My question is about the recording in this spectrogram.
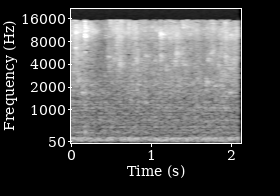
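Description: Chopped scallions pushed off a plate and dropping onto minced meat in a plastic bowl, heard as faint, scattered light ticks over a steady low hum.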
